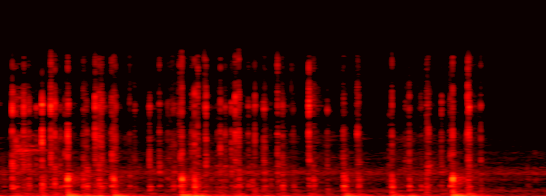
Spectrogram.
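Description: Fingertips with long painted nails type fast on a full-size black plastic mechanical computer keyboard with a purple backlight, pressing and tapping the keys. The result is a rapid, uneven stream of short, sharp clacks and bright clicks, with occasional louder key strikes standing out over a low body.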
